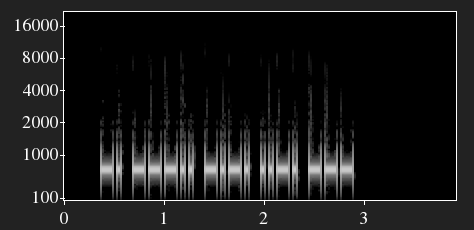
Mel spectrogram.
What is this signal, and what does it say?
Morse code, heard as a keyed tone, about 31 wpm, 700 Hz. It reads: N8CFO
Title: USA Call Signs - 5 Characters - 3x Character Spacing - 30wpm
